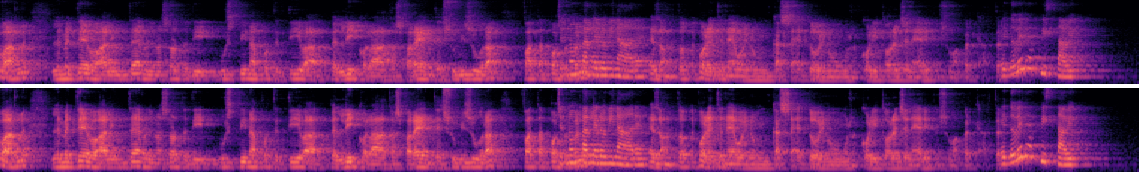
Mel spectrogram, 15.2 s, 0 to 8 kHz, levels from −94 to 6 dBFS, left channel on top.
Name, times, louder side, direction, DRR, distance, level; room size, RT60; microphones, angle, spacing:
voice 1, 0.0-6.6 7.0-7.8 8.6-12.8 13.0-13.4, right 3 dB, 70° right, 3 dB, 1.1 m, -27 dB
voice 2, 7.4-9.0 13.3-14.3, right 4 dB, 50° right, 3 dB, 0.4 m, -24 dB
16.5 x 7.9 x 3.0 m, 1.1 s
head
